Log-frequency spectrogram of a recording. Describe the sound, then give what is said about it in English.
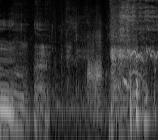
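Someone imitates farts with their mouth: a few buzzy, raspy, blubbering bursts of varying pitch over a few seconds, growing louder and noisier toward the end, with no clear words. “That was my mouth. And fake farts.”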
